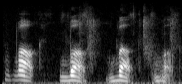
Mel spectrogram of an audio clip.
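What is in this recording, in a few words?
"bog", spoken word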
